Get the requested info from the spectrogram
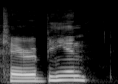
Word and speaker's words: Caribbean: and this conch mollusk, the queen conch is in the Caribbean, or is it Caribbean? Because I heard someone say it once. – It's the Caribbean. Yeah, you have to say it like you're about to sing the Billy Ocean song.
